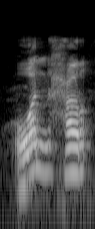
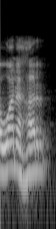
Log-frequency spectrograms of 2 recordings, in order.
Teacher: ہاں کو حلق سے ادا کریں گے، زبان کے جو حلق کا بیچ ہے وہاں سے ادا کریں گے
